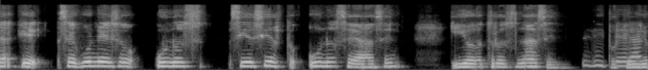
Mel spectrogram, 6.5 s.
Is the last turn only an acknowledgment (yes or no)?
no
